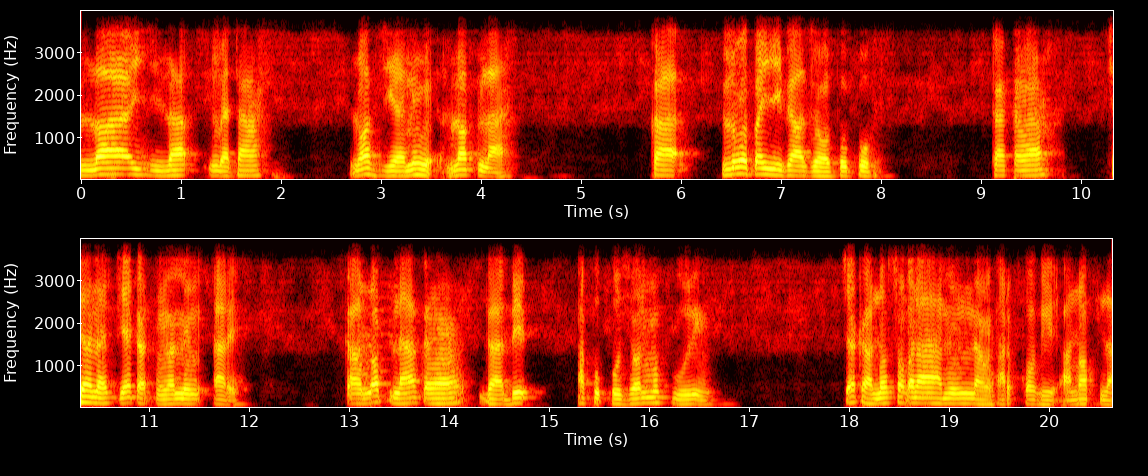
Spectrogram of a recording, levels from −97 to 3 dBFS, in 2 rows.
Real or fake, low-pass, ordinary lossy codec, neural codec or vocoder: fake; 3.6 kHz; Opus, 64 kbps; codec, 44.1 kHz, 2.6 kbps, DAC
